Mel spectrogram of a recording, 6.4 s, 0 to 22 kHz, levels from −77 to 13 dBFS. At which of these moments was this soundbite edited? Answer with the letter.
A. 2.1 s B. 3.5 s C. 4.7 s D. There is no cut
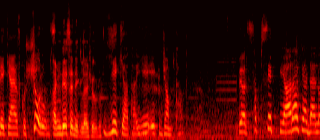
C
